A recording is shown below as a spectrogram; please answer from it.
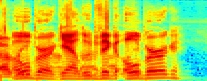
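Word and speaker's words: Åberg: Um I thought uh I don't know how I always mess up his pronunciation. Aberg or however Oberg.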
